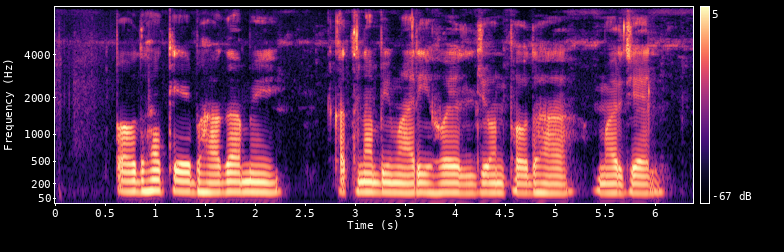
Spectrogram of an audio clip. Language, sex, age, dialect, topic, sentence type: Chhattisgarhi, male, 46-50, Northern/Bhandar, agriculture, question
